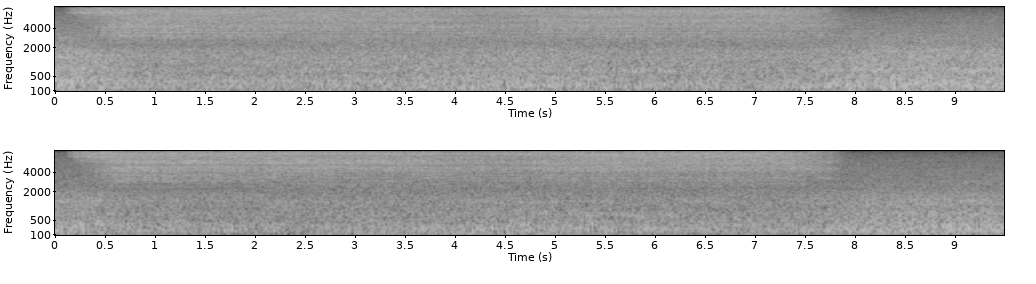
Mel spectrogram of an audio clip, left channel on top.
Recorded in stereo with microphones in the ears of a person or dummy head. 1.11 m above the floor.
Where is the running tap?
30° left (ahead or behind), 1.9 m.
